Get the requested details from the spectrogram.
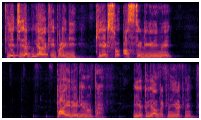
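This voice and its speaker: A man's voice: on the high side, steady tone, fairly quick. A man teaching physics, teasing and scolding his students and repeating phrases over and over. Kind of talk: classroom lesson. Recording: dull lo-fi sound.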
